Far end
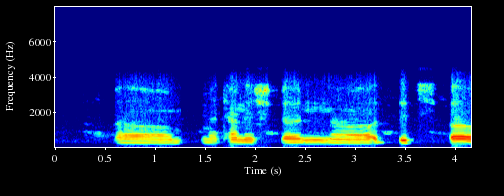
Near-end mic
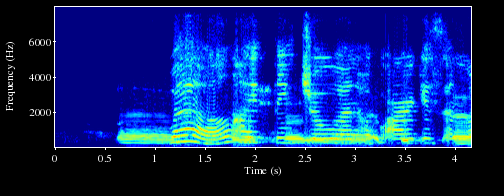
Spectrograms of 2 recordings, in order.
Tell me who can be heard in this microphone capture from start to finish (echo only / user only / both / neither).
both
